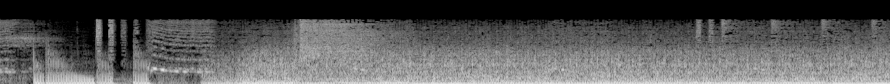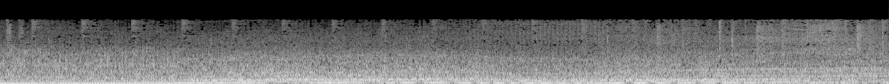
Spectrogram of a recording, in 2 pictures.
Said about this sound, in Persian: و اما ماشین‌های سنگین و صنعتی.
